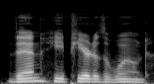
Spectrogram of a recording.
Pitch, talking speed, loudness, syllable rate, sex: 130 Hz, 235 wpm, -17 LUFS, 5.1 syllables/s, male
